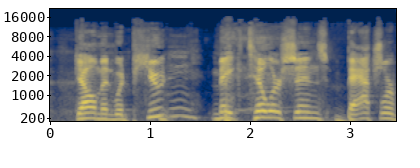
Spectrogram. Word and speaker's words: Putin: There's no P-Y-U. – I'm refuting for Putin, okay? – Putin, as in P-O-O.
